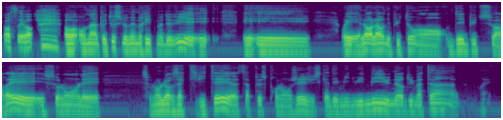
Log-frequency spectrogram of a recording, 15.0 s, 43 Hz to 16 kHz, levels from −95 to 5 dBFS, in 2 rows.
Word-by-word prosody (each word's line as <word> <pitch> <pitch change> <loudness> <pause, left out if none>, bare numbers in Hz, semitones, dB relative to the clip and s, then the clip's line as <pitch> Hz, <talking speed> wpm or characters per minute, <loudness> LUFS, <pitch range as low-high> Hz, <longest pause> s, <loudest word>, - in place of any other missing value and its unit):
forcément. - - +4 0.5
On 100 0 +7
on 100 0 +2
a 105 - +5
un - - +2
peu 110 - +1
tous 125 +5 -2
le 105 - +2
même 105 0 +1
rythme 100 -2 -2
de 95 +1 -1
vie 115 +5 +1
et 90 -2 +1
et - - -7 0.5
et 90 -2 +1
et 85 - -16 0.5
oui, 90 -3 +4
alors 110 +5 +7
là 100 +2 +7
on 110 - +1
est 90 - -1
plutôt 105 +2 -3
en 85 -2 -1
début 100 +3 -2
de - - -27
soirée 100 +1 +2
et - - -2
et - - -8
selon 85 +1 -4
les 80 -3 -2 0.6
selon 90 +3 -7
leurs 95 -1 +2
activités, 100 +6 0
heu, 85 - 0
ça - - -8
peut 95 - -9
se 90 - -15
prolonger 80 +3 -6
jusqu'à 85 0 -9
des 80 +1 -5
00:30, 90 +6 -5
01:00 95 -3 -2
du 90 +1 -7
matin, 105 +3 -5 0.4
ouais. 105 -1 -26
95 Hz, 180 wpm, -22 LUFS, 85-105 Hz, 0.6 s, On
